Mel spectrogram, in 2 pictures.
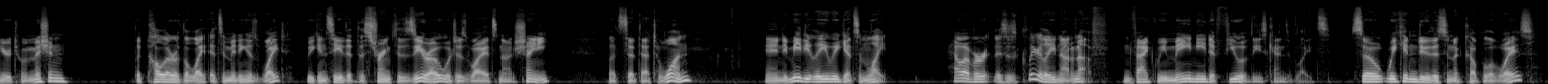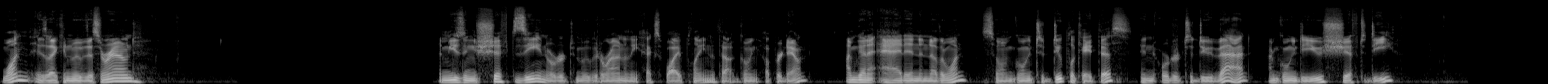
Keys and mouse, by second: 0.7 click, 0.8-2.7 middle drag, 2.7-7.3 drag, 17.0 shift+g, 17.2 shift+z, 19.8 g, 19.8 shift+z, 29.7 shift+d.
